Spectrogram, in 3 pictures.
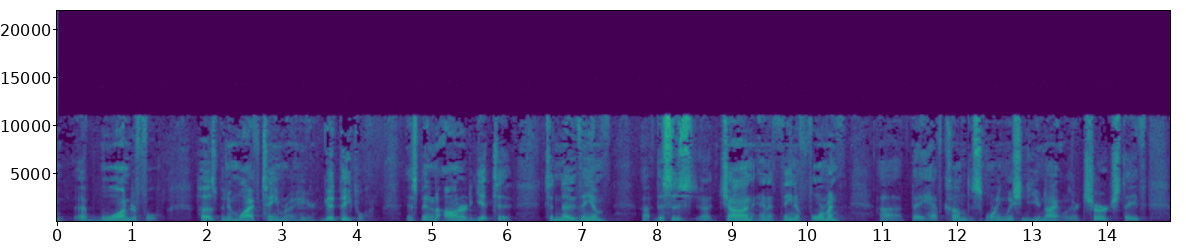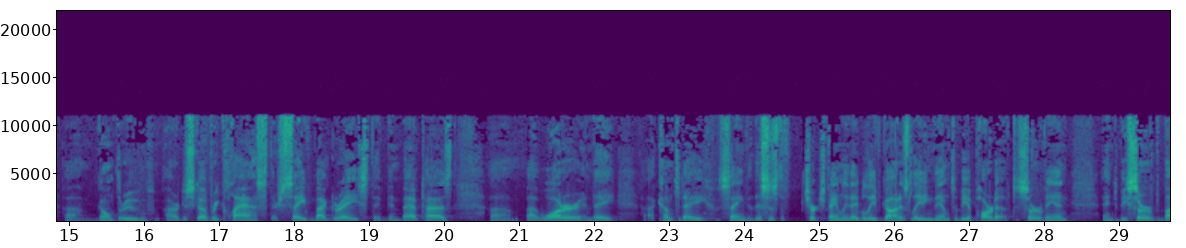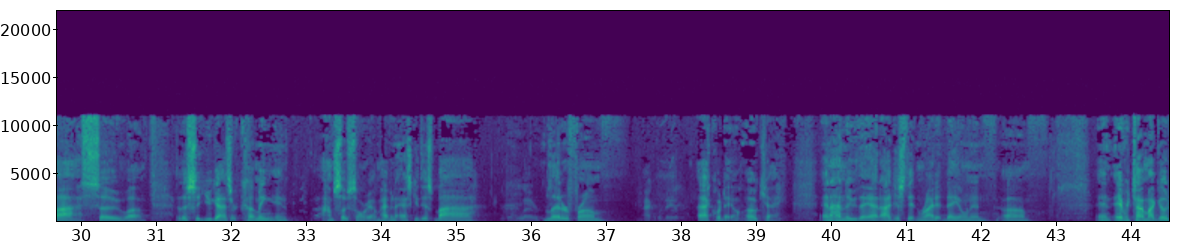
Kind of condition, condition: setting, large echoing room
